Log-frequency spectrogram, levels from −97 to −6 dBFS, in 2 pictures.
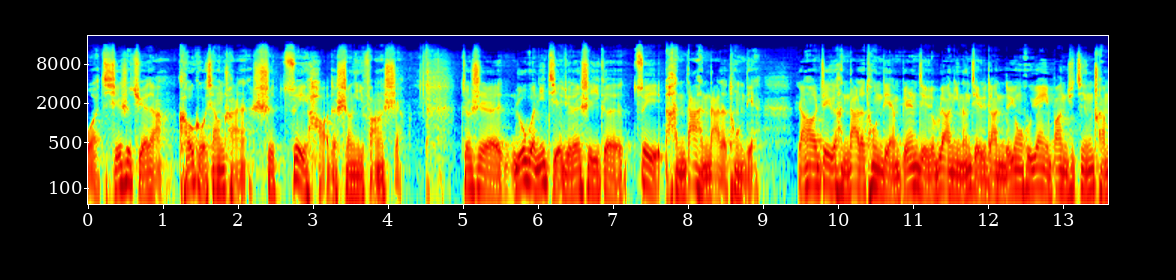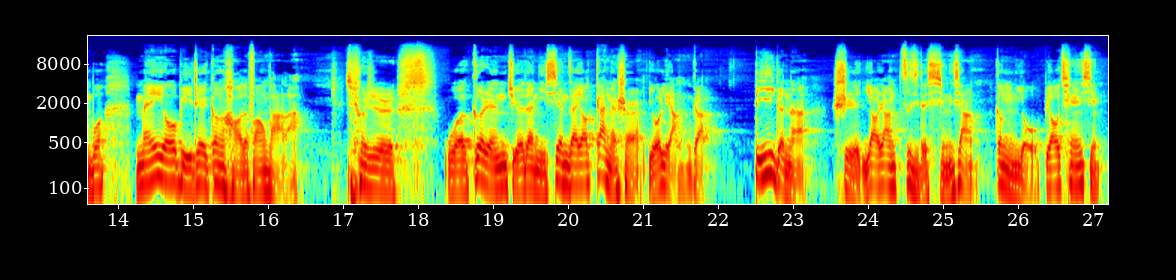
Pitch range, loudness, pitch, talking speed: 85-110 Hz, -17 LUFS, 95 Hz, 250 characters per minute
